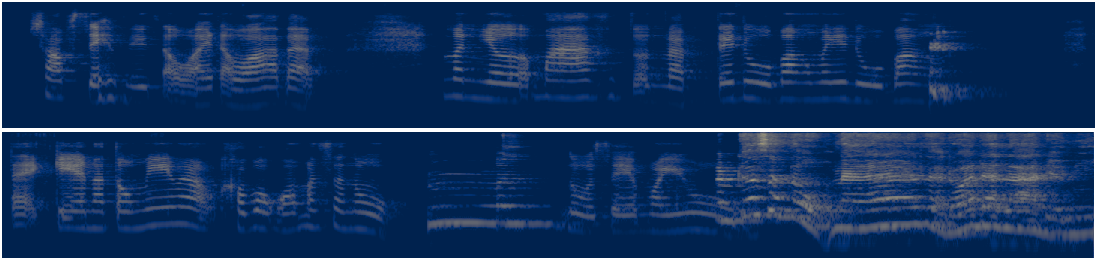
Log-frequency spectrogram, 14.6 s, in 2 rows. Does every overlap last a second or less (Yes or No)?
Yes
